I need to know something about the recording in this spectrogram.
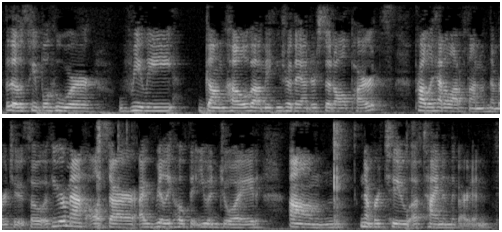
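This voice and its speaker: A woman teacher speaks in a very high, squeaky chipmunk voice, as if on helium. The tone is bright and sharp. She guides a children's video lesson in a chatty, encouraging, informal way. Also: fairly even intonation, quick pace, few pauses. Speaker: elementary school teacher.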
